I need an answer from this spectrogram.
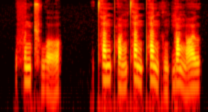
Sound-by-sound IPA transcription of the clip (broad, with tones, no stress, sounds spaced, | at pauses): f ə˥ n ʈ͡ʂʰ w ɔ̰˨˩˦ | t̪ʰ a˥ n pʰ ɑ˧˥ ŋ t̪ʰ a˥˧ n pʰ a˥˩ n k ɤ˩ ŋ p j ɑ˥˩ ŋ ɑ˥ ʊ̯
